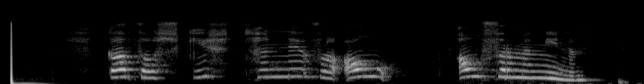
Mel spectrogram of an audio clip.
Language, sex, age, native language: Icelandic, male, 12, Icelandic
